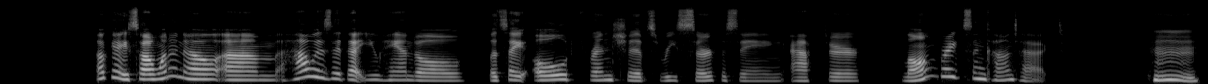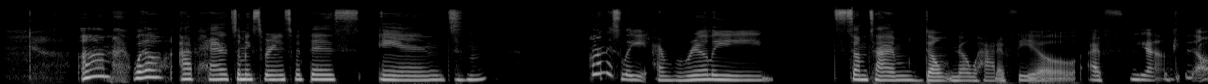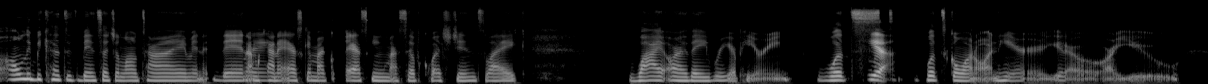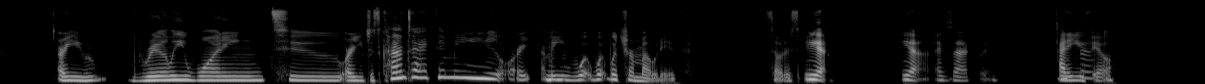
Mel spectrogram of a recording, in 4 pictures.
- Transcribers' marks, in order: none
- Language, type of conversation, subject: English, unstructured, How should I handle old friendships resurfacing after long breaks?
